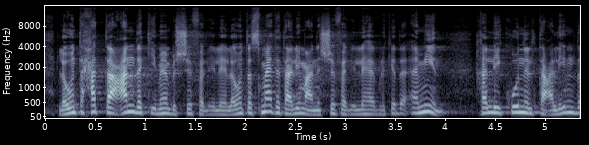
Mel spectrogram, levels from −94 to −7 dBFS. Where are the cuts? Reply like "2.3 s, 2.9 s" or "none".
none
